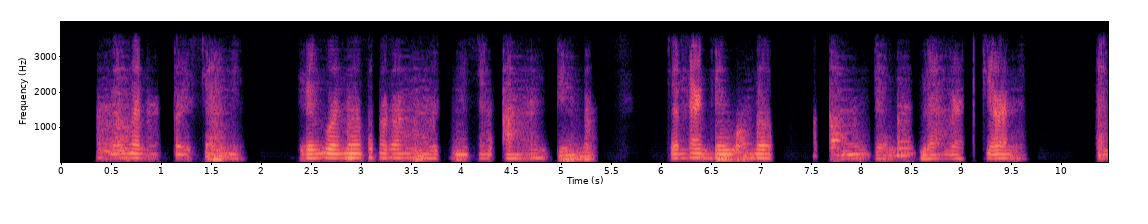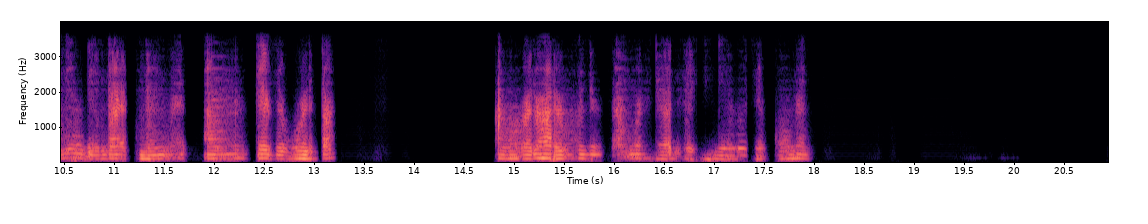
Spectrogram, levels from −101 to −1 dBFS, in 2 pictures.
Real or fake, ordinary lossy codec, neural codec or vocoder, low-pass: fake; none; codec, 44.1 kHz, 0.9 kbps, DAC; 3.6 kHz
